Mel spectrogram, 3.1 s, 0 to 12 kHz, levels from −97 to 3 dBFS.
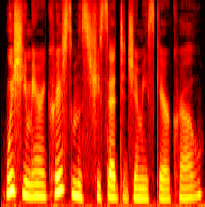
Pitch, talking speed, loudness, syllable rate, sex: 195 Hz, 175 wpm, -19 LUFS, 4.6 syllables/s, female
